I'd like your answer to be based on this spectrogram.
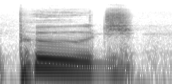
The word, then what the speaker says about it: Puig: And it's actually Pooge. But it is spelled Puig.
